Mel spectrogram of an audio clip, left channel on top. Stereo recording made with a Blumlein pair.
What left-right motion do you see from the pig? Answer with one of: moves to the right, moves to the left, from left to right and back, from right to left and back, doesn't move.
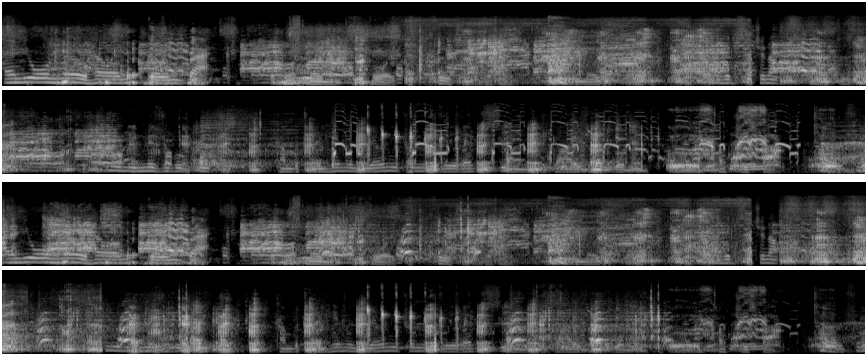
from left to right and back.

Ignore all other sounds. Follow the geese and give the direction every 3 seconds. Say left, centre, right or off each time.
right, centre, left, left, left, left.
